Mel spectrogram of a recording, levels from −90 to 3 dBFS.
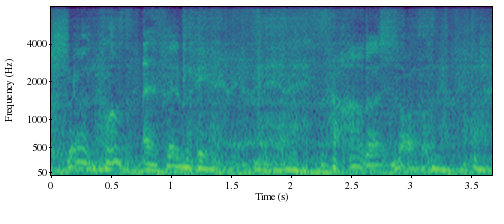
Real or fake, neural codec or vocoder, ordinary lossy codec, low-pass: fake; codec, 16 kHz, 1 kbps, FunCodec, trained on LibriTTS, 50 frames a second; none; none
